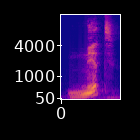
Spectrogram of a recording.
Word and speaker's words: knit: All right, we're going to have words now that have a silent K in them before an N. You don't hear that K. Knee, knelt, knit, knife, knew.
